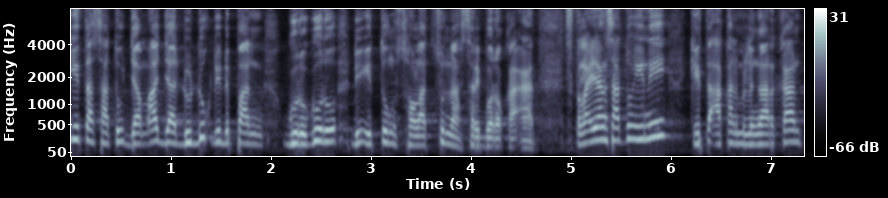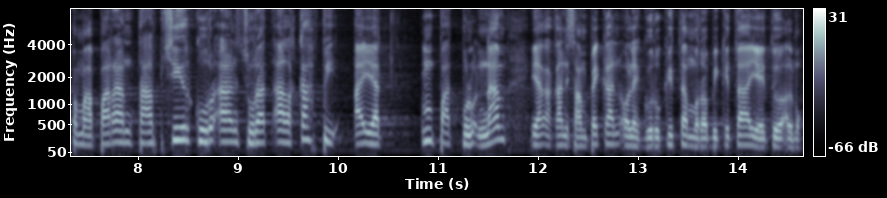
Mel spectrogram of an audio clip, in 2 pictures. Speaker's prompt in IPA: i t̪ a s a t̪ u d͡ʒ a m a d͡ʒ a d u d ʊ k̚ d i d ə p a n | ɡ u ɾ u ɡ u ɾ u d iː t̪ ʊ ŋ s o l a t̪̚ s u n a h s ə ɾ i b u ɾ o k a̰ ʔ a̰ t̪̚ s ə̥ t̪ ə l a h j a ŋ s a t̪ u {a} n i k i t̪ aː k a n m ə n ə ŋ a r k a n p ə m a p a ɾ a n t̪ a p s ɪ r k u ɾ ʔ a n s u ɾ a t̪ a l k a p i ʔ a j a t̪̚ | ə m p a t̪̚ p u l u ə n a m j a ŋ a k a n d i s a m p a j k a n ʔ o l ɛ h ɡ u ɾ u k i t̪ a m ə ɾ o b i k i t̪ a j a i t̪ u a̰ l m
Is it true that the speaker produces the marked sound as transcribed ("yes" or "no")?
no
